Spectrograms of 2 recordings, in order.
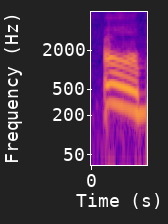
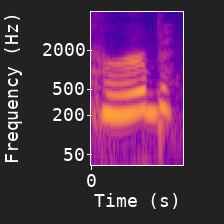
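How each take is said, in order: First: The word starts with a vowel, no H. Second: The word starts with an audible H sound. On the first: The speaker calls it right. "you pronounce it herb" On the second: The speaker calls it wrong. "not herb"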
